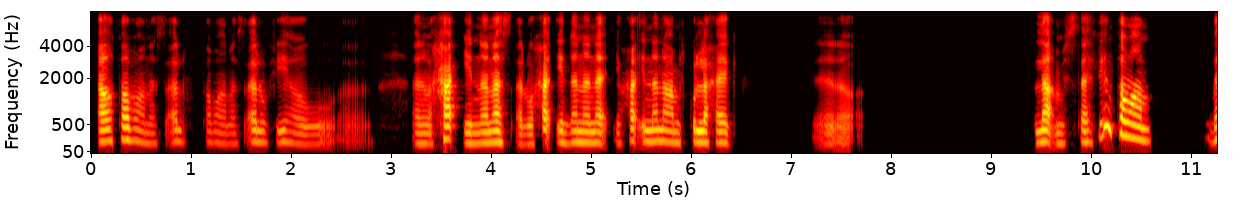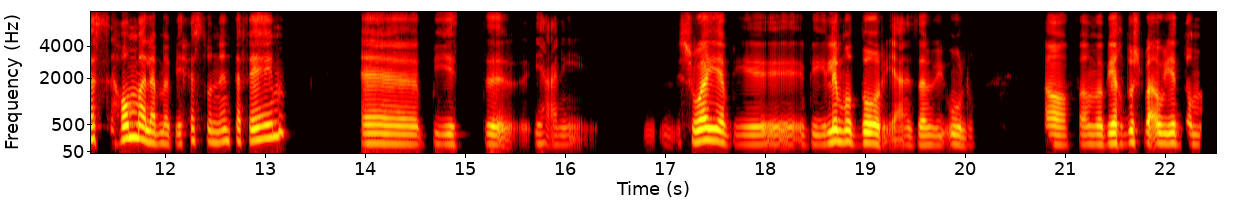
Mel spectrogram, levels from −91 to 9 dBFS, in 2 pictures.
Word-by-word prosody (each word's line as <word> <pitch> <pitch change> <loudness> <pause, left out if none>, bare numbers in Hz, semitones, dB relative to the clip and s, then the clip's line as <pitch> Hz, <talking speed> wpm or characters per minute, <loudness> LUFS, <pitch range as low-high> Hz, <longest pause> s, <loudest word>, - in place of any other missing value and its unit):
آه، 195 +1 +6
طبعًا 205 -6 -3
أسأله، 185 +4 -13 0.2
طبعًا 175 -3 -17
أسأله 185 +3 -8
فيها، 180 -2 -12
و 155 0 -15 0.8
أنا 165 -1 -7
حقي 235 -6 +5
إن 170 0 -6
أنا 180 +2 +3
أسأل، 180 -4 -10
وحقي 185 +5 +1
إن 180 0 -7
أنا 185 -1 -1
أنقِّي، 175 -1 -2
وحقي 210 +5 -3
إن 195 - -2
أنا 195 0 -1
أعمل 180 -1 -3
كل 185 +1 +1
حاجة، 180 -2 -4 0.8
أ - - -13 1.8
لأ، 195 +1 +5
مش 165 0 -13
سهلين 190 - -1
طبعًا، 250 -8 +4 0.5
بس 230 +1 -4
هُم 245 +3 +6
لمّا 175 -6 +1
بيحسوا 190 +5 -10
إن 180 - -6
أنت 200 +1 -5
فاهم 240 - +1 0.8
آآ، 160 -2 0
بيت 155 -1 -8 0.7
يعني 150 - -16 0.9
شوية 205 0 +6
بي 155 - -7
بيلِّموا 185 +5 +3
الدور 170 -1 +5
يعني 145 - -10
زي 145 +2 -2
ما 150 - -6
بيقولوا، 145 -2 -7 0.7
آه 155 -2 0
فما 155 0 -3
بياخدوش 170 +3 +2
بقى، 165 - +3
ويدّوا 165 0 -1
م - - -12
180 Hz, 135 wpm, -24 LUFS, 160-195 Hz, 1.8 s, آه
